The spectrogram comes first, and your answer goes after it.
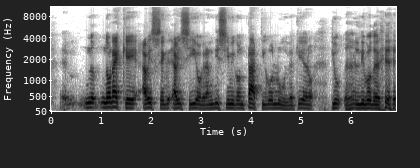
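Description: A man speaks at a very slow pace. His medium pitch stays monotone, with flat intonation. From Italy, Rome. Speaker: community elder interviewed about memories; interviewee. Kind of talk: oral history testimony. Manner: halting, many fillers. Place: home room.

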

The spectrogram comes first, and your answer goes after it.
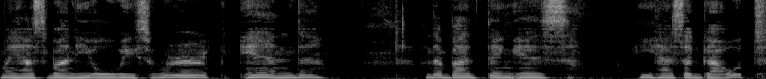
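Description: A woman speaks at a very slow pace with long, frequent pauses, monotone, flat intonation and very even loudness. Her tone is dark, mellow and somewhat breathy, the sound dry with no echo over a quiet background. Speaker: vlogger. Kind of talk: casual vlog chat. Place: car. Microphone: phone near.

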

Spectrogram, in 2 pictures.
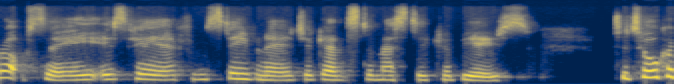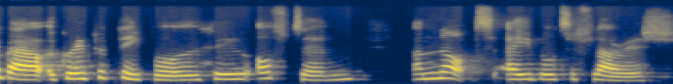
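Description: A woman at a fairly slow pace, dark and mellow in tone, over a quiet background. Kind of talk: sermon. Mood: gentle, reflective. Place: church.

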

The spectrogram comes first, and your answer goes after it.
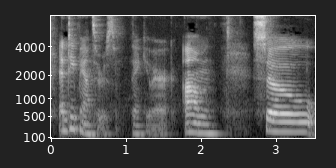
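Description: Somewhat breathy and fairly low in pitch, a woman speaks with an American accent. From US Midwest. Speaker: vlogger. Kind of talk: casual chat. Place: home room.

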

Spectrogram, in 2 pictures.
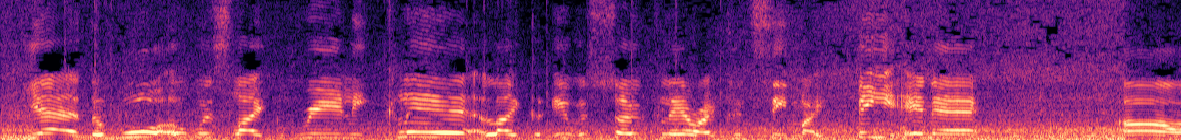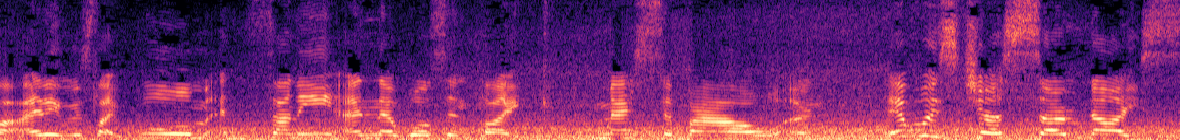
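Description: Over loud background noise, a woman talks at a moderate pace, the sound dry with no echo. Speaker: travel vlogger. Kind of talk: casual vlog chat. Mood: cheerful, chatty. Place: car. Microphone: phone near.

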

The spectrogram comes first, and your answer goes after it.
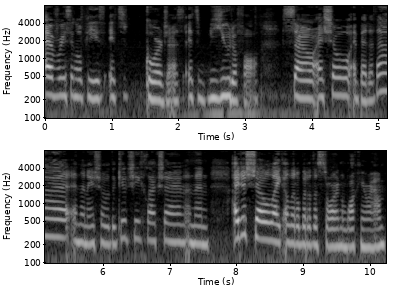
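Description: A woman's dark, mellow tone with fairly even intonation and a dry sound with no echo. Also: moderate pace. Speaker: vlogger. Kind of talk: casual vlog chat. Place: car. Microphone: phone near.

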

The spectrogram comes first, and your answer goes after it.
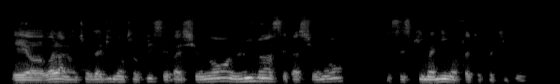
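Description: A man's dark, mellow voice at a medium pitch, fairly quick, with ordinary pitch variation over a quiet background. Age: 50s. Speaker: company director. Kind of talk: interview. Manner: halting. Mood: warm, enthusiastic. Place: office. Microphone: video call.

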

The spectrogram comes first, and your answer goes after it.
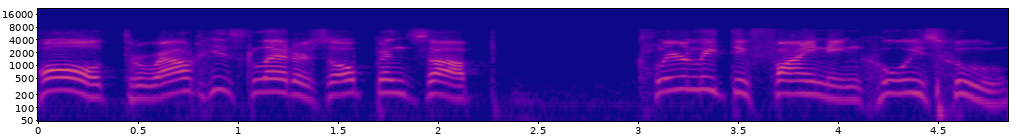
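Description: The speech has lively intonation. The sound is dry with no echo, over a quiet background. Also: man. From Nicaragua. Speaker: Unitarian debater and channel manager; debater. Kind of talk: formal debate. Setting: video call. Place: home room. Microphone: headset.

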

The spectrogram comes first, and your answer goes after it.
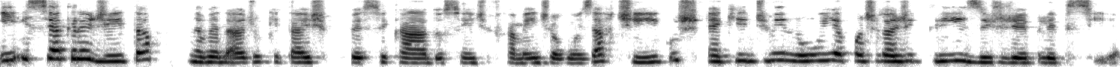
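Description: A woman with a high voice talks at a fairly quick pace over a quiet background, her pitch swinging very widely and hardly any pauses breaking her speech. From Belém, Pará, northern Brazil; Pará, Brazil. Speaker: nutritionist; guest. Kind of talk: pre-recorded expert explanation.

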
